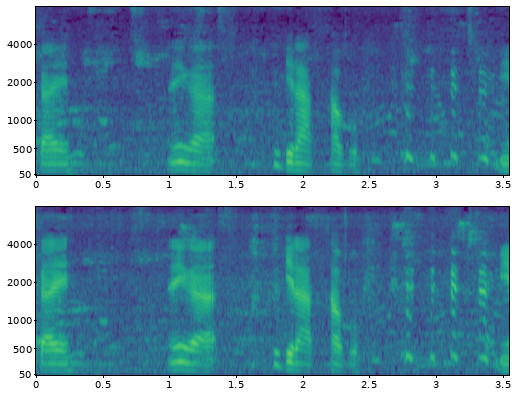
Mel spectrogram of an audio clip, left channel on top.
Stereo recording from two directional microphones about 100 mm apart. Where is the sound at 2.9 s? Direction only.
10° left (ahead or behind).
